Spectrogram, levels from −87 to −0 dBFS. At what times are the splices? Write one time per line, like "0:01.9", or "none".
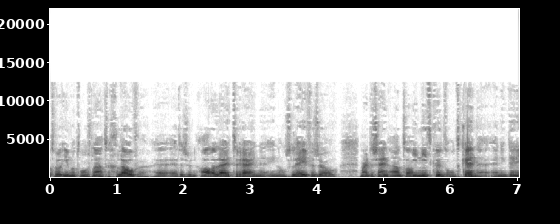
0:01.9
0:04.6
0:05.1
0:05.4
